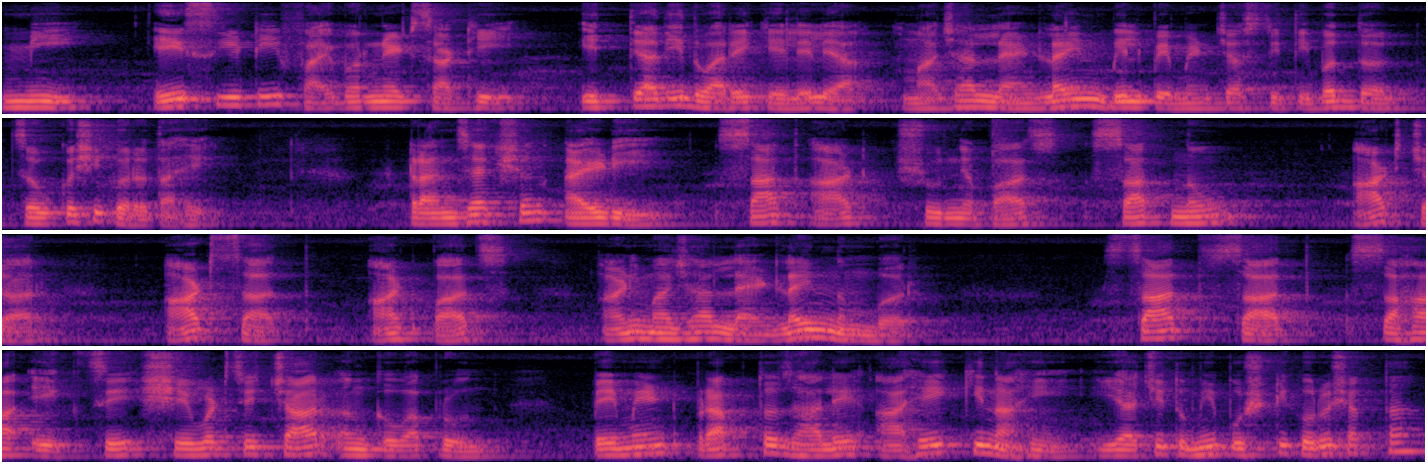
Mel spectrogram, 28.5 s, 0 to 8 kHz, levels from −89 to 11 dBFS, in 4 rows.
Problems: background sounds at intervals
